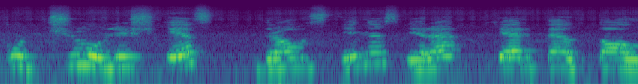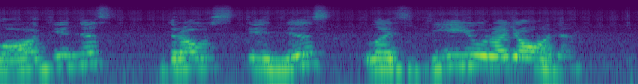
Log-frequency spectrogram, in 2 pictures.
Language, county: Lithuanian, Vilnius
